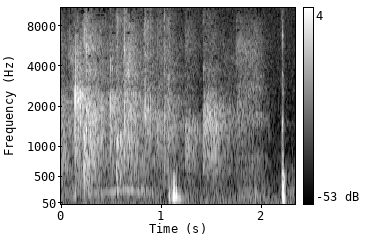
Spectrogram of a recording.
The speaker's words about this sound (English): I'm gonna let y'all get y'all hand clap out on that one.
